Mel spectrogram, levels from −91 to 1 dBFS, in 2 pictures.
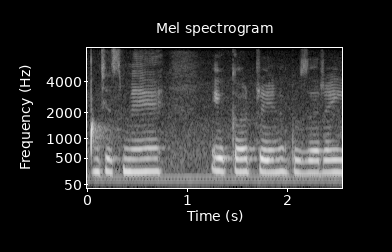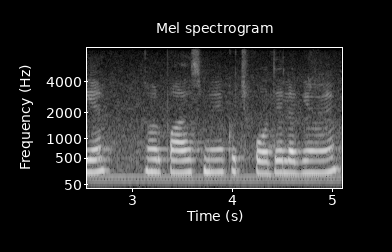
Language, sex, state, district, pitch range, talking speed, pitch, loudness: Hindi, male, Punjab, Kapurthala, 230-245 Hz, 155 wpm, 235 Hz, -19 LUFS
